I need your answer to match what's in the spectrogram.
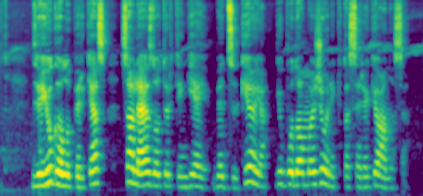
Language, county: Lithuanian, Vilnius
